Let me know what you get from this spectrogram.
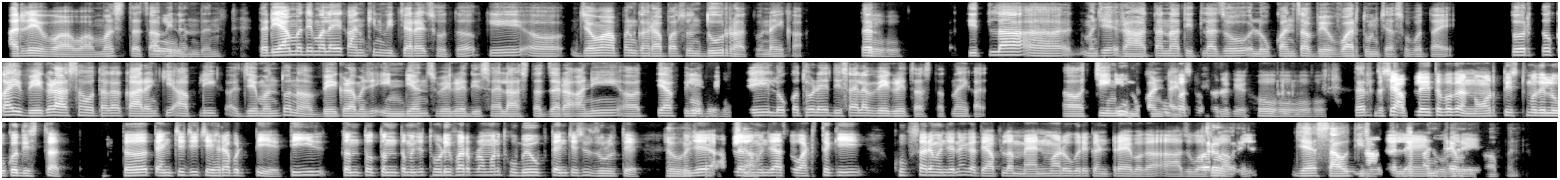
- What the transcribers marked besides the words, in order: other noise; tapping; unintelligible speech; other background noise; unintelligible speech
- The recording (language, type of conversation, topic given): Marathi, podcast, परदेशात तुम्हाला अशी कोणती शिकवण मिळाली जी आजही तुमच्या उपयोगी पडते?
